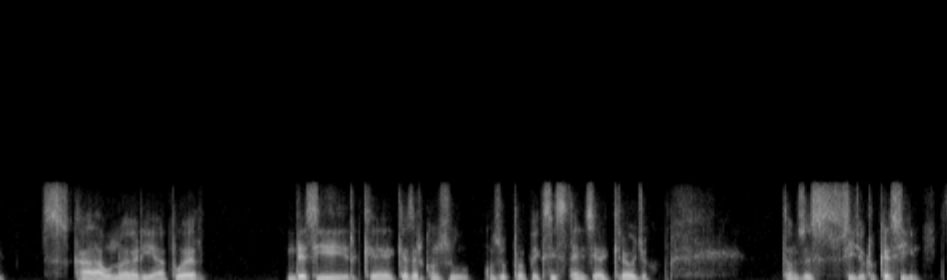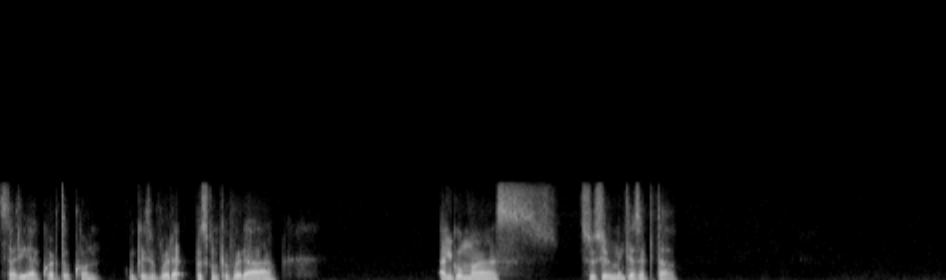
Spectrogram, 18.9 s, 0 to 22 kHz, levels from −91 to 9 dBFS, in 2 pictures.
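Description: Speech coded throughout with the AMR wideband (HD Voice) codec, and the damage is plainly audible: the voice has a rough, raspy texture that points to one of the two lowest modes, most likely around 8.85 kbit/s. The codec models speech only up to 6.4 kHz and fills the band above that with shaped noise. On a spectrogram, energy stops abruptly at about 7.4 kHz, with a smeared, noise-like strip just below that edge.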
